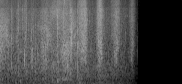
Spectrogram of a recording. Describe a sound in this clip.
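Fingers scrape and brush over gritty stone.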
